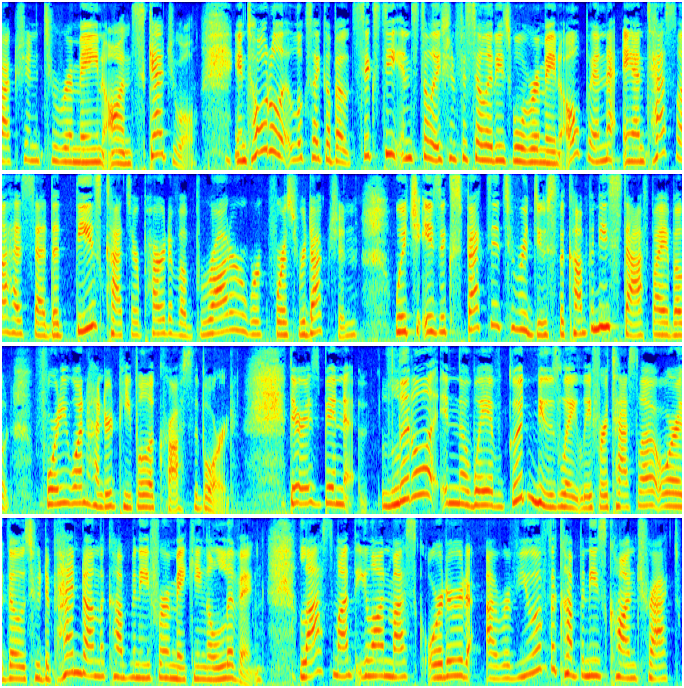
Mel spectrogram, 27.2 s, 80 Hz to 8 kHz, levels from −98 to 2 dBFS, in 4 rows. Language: English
